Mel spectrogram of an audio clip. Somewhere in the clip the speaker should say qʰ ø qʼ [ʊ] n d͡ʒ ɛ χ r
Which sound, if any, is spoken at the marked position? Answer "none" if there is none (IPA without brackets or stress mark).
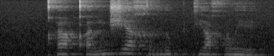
ə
